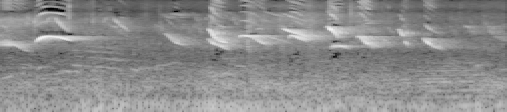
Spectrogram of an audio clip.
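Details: Green-winged saltator (trinca-ferro), a captive, aggressive bird singing toward a rival during a song session, gives a rich series of clear, slurred whistles, falling and rising phrases repeated several times a second, with faint background murmur.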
